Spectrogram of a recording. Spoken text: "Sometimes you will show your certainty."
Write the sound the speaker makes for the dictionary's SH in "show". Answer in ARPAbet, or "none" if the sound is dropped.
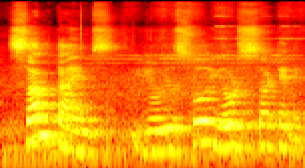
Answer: S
